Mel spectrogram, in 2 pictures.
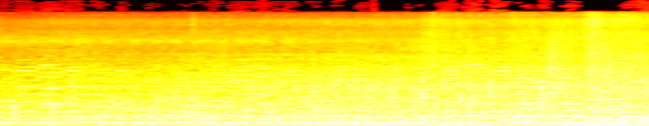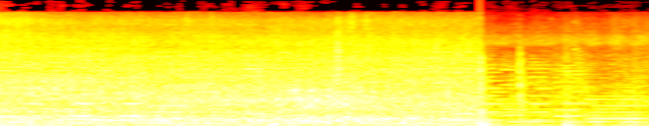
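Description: Audi estate car driving up, its engine and road noise growing louder over background music, cutting off abruptly near the end.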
